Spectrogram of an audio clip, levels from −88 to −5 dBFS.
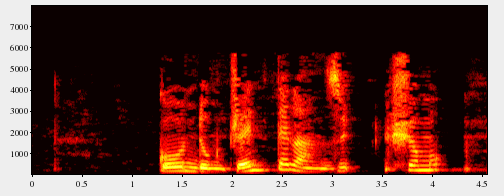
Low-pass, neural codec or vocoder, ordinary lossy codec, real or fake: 7.2 kHz; none; MP3, 24 kbps; real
